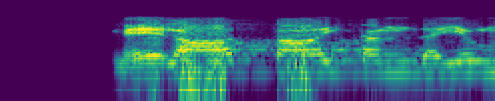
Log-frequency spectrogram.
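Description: A man's voice chanting a verse in a level, held pitch. It starts about half a second in, after a short silence.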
